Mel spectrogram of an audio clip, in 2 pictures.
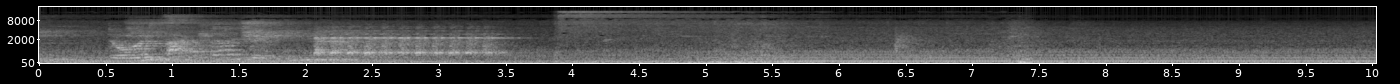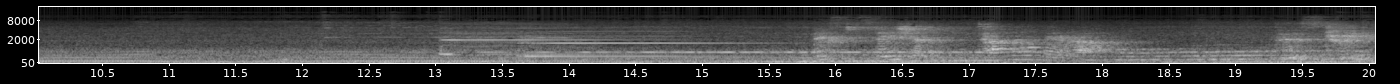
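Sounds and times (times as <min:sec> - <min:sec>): electrical hum of train: 0:00.0 - 0:20.0
train doors shutting: 0:03.3 - 0:08.0.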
